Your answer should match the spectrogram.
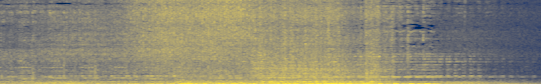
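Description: Automatic car wash heard from inside the car. Water spray and brushes beat on the windshield and body, building to a loud rush with low drumming, then falling away near the end.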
